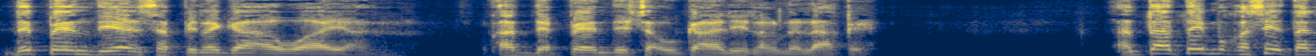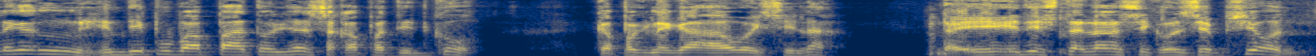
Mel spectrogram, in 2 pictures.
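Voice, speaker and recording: A man's voice: medium pitch, expressive, normal speed, fairly bright tone. A man playing an easygoing, kindly uncle who keeps a shop in a radio drama, casual and teasing. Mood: reflective.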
